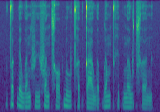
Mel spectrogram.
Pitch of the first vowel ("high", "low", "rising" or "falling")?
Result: high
